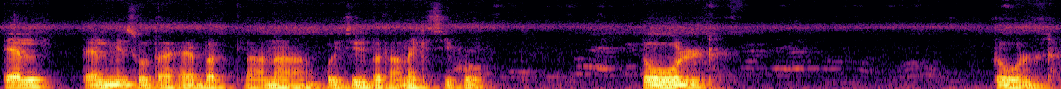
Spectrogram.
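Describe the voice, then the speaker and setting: A man teaching English vocabulary in a steady, repetitive drill, spelling words out letter by letter. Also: medium pitch, slow, vocal fry. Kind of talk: vocabulary lesson. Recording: dull lo-fi recording.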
